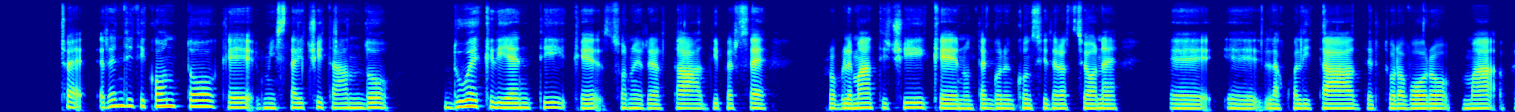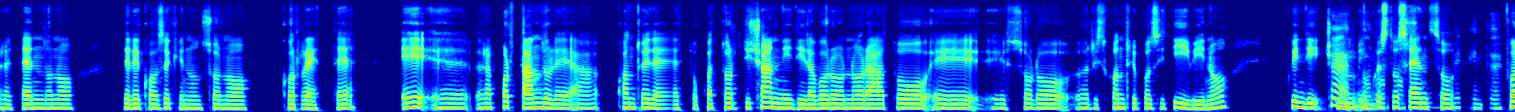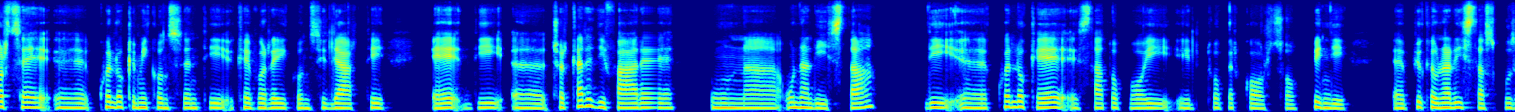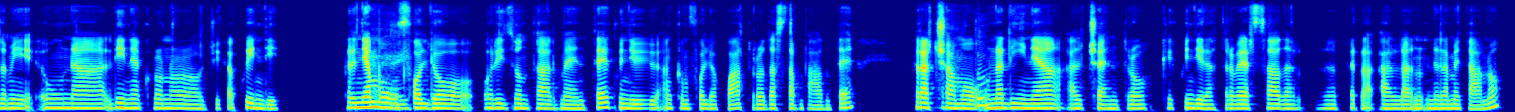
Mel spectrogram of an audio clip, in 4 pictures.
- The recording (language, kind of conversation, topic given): Italian, advice, Dopo il burnout, come posso ritrovare fiducia nelle mie capacità al lavoro?
- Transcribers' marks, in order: none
